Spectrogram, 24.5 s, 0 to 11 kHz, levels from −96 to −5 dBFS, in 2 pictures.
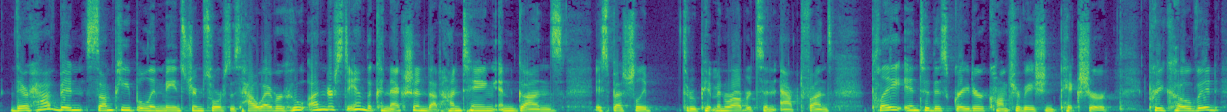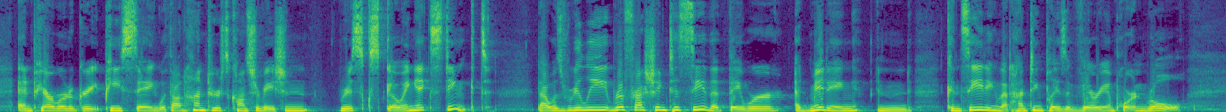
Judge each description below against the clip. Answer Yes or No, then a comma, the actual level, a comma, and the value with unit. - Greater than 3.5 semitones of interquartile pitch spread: Yes, average, 4.2 semitones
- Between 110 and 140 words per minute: No, average, 150 wpm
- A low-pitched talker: No, high, 190 Hz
